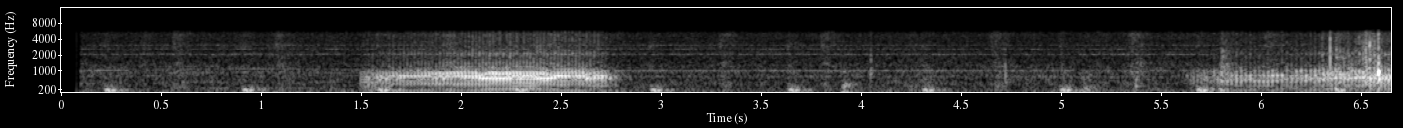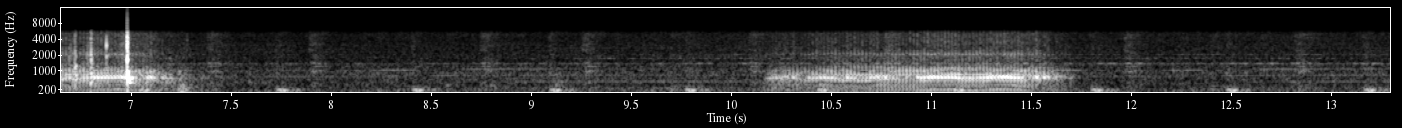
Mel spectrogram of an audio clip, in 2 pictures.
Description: My 11yr old Shih Tzu displaying her high quality snoring skills...............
